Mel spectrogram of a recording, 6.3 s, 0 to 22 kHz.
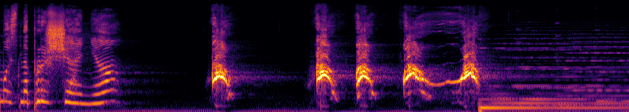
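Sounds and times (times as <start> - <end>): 
speech: 0.2 - 1.3
small dog barking playfully: 2.1 - 2.5, 3.1 - 4.9.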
